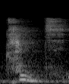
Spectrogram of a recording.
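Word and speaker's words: קיץ: 제가 발음이 좀 안 좋아서 그런데 이게 다 위에 거는요 카이트 이렇게 읽습니다. 밑에 거는 캐치 이렇게 읽어요. 근데 이 원어민들이 읽으면은 거의 발음이 같아요.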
